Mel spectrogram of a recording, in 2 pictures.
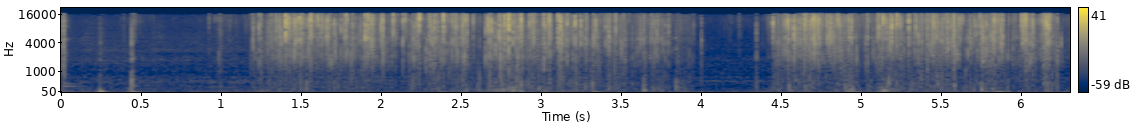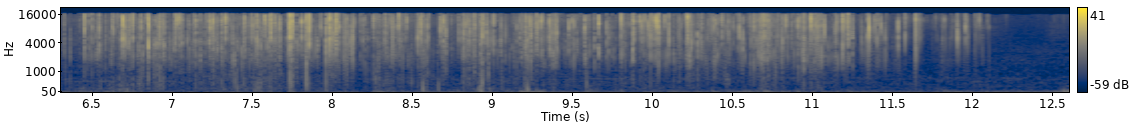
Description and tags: PLASTIC BAG 01
plastic, ambient, glitch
